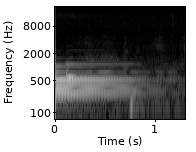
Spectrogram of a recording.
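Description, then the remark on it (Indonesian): A Windows computer notification chime rings out once, a clear tonal ding that fades away gradually over about a second, with no talking. “Mungkin dia bunyi sendiri kan Namanya Windows bisa bunyi sendiri”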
